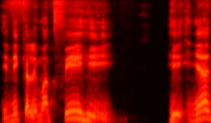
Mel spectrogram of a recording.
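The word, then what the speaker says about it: فيه: yang di sini ini satu-satunya kalimat fihi dibaca panjang dalam al-qur'an cuma satu saja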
